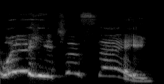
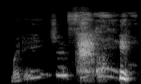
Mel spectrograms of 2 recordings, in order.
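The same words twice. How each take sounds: First: Very high, stunned disbelief; astonished again. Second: High astonished gasp of a question. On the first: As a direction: squeak it out in disbelief. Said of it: "I went". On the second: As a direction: act stunned, much higher. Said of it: "Of course, I went". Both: Retold or imitated.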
